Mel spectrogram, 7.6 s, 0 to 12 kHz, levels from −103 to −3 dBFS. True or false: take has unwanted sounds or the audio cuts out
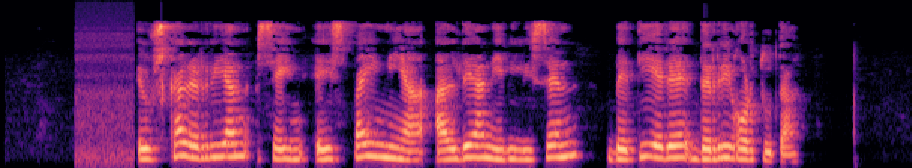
false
